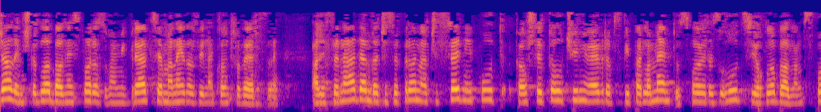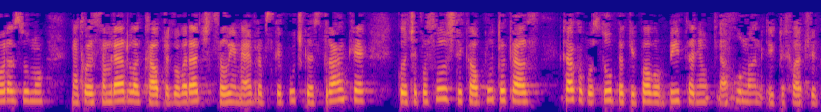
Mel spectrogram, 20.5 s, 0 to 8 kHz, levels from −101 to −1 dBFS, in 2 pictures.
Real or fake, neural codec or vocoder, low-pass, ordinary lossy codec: fake; codec, 44.1 kHz, 3.4 kbps, Pupu-Codec; 7.2 kHz; MP3, 24 kbps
